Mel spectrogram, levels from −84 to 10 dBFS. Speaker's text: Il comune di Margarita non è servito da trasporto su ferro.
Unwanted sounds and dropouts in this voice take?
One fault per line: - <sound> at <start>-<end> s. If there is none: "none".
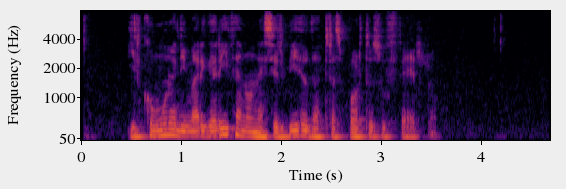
none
